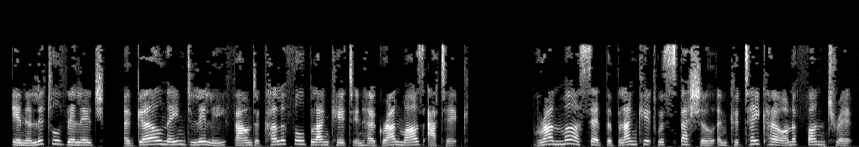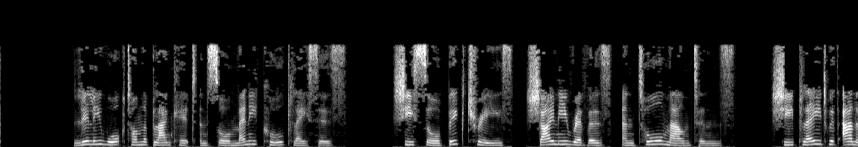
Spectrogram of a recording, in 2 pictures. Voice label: ESL Short Stories for Kids Beginner SLOW Reading; The Patchwork Path

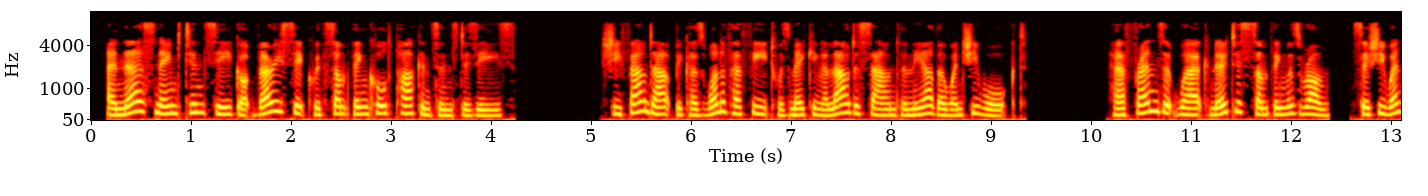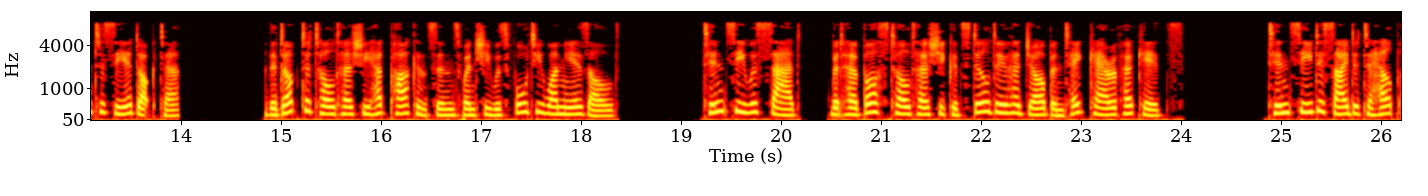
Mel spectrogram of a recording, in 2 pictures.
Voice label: English Newsroom Beginner FAST Reading; Tincy the Nurse with Parkinsons Helps Others

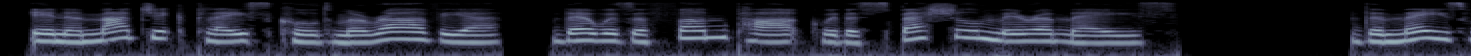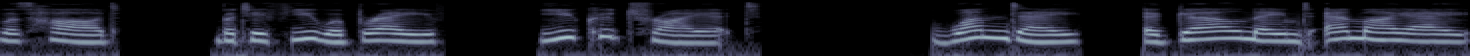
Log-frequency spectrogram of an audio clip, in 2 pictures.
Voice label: ESL Short Stories for Kids Beginner SLOW Reading; The Maze of Mirrors

